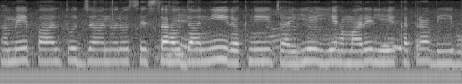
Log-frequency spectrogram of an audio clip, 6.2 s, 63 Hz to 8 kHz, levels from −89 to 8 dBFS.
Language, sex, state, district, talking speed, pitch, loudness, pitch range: Hindi, female, Rajasthan, Bikaner, 135 wpm, 230 Hz, -17 LUFS, 220-235 Hz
